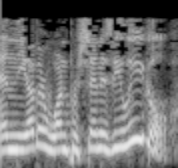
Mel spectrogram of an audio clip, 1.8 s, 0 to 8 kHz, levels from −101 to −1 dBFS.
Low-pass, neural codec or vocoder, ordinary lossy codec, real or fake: 7.2 kHz; none; MP3, 24 kbps; real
